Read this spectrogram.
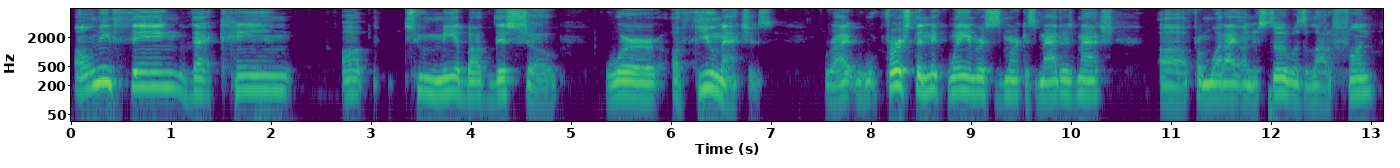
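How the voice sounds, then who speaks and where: A man co-hosting a podcast, giving measured, hedging commentary in casual chat. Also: mid-range voice, darkish tone. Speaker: podcast co-host.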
